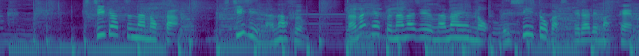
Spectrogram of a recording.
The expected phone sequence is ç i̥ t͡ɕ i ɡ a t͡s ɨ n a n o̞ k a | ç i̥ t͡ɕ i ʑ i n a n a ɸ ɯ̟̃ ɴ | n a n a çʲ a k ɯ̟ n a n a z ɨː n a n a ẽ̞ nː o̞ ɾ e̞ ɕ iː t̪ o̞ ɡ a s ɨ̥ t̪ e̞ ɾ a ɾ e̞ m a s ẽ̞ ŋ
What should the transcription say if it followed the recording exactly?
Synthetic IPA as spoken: ç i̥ t͡ɕ i ɡ a t͡s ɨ n a n o̞ k a | ç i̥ t͡ɕ i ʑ i n a n a ɸ ɯ̟̃ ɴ | n a n a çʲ a k ɯ̟ n a n a ʑ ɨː n a n a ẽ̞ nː o̞ ɾ e̞ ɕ iː t̪ o̞ ɡ a s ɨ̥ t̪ e̞ ɾ a ɾ e̞ m a s ẽ̞ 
